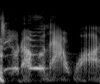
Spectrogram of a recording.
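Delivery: very high, excited, freaking-out squeal.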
